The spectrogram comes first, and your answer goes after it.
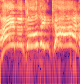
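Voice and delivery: slow, high-pitched proclamation shout.

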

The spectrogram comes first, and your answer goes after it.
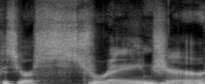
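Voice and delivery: play-acted, disgusted and dismissive. Discussing a film, the speaker repeats a character's line, imitating a disgusted delivery. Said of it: "He says it with such disgust".

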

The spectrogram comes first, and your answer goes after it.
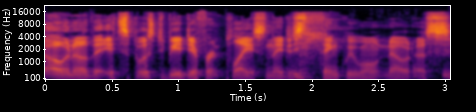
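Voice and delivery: usual speaking voice

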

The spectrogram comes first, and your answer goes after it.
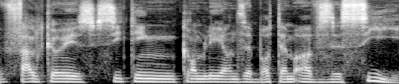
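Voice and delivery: put-on strong French accent. Giving an example of a French accent: Jacques Cousteau French accent. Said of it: "a Jacques Cousteau sort of".

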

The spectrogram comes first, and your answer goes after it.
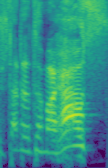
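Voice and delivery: put-on furious, shrill, rough yell, very high, very loud. Retelling a fight scene, quoting Daniel: imitating Daniel's angry voice. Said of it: "I just love the anger in his voice".

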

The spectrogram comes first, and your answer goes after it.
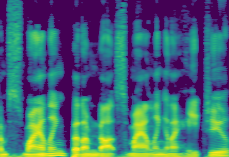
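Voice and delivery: ordinary delivery

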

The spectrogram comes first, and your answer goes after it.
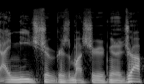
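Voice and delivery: ordinary talk, nothing marked

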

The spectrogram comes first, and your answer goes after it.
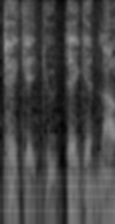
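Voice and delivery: put-on German-ish accent, very low, hushed. Retelling a trip, the speaker repeats a guy's phrase: Germanish accent impression. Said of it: "I kept doing the guy's voice".

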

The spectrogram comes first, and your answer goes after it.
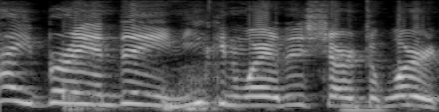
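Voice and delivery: very high loud cartoon voice. Retelling a cartoon scene in the store: Cletus voice. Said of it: "but he goes".

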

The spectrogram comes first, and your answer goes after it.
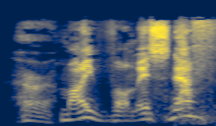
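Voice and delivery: put-on very slight, faint German accent. Mimicking a reversed audio clip in a guessing game: very slightly German accent. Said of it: "Very slightly German as well".

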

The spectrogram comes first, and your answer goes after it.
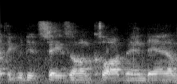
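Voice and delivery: ordinary talk

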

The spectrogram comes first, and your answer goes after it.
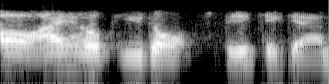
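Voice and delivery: ordinary delivery

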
